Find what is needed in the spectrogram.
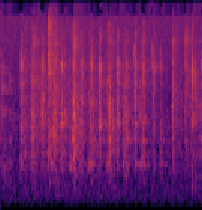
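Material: Plastic.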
